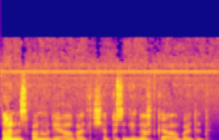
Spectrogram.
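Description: A man acting a weary government clerk with secret doubts in a 1970s radio play. His voice is husky and subdued, his manner earnest and terse. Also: mid-range voice, very fast, a little mellow, close to an everyday voice.

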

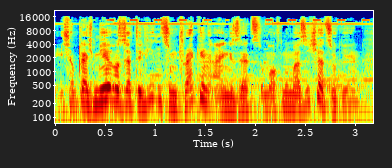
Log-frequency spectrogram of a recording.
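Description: Lively, wry young techie guy, played by actor. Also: on the high side, racing, music in the background, lightly acted. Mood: excited, sarcastic. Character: grumbling young male techie friend, wry and excitable. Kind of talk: naturalistic German radio play acting.

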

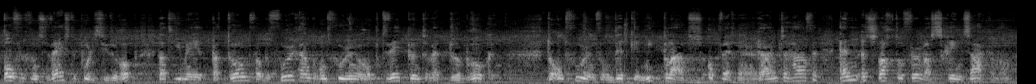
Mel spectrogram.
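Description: A male actor plays a television reporter in a sci-fi radio play. He reads urgent bulletins formally and very fast, at a medium pitch. He sounds a little distant, with music clearly present. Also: expressive, close to an everyday voice. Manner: formal, measured wording. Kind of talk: newsreading within a radio play.

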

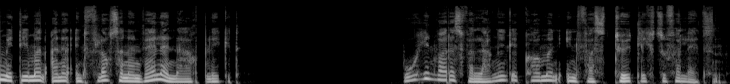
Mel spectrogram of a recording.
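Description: A woman's voice: lowish voice, darkish tone, breathy edge, dry recording. Contemplative woman narrating, close and dry. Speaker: narrator of a literary radio play. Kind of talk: literary scripted narration.

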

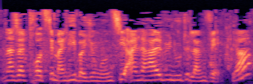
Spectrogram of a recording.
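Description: A woman's voice: mid-range voice, a little fast, noisy background, natural voice. A woman playing a coy, playful worker in a radio play, speaking coaxingly. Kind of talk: 1980s German radio play acting.

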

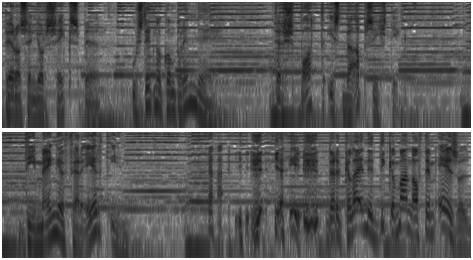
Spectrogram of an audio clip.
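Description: An actor in a German radio drama playing an amused, proud Spanish poet who speaks expressively and mixes in Spanish. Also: male voice, medium pitch. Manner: expressive, chuckling, peppers speech with Spanish.

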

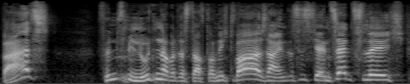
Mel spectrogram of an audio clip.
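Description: A man playing a frantic, bossy director in a radio play, barking orders excitably. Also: high-pitched, moderate pace, heavy background noise. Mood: panicked, urging.

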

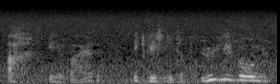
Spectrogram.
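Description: An actor playing a cheerful, polite neighbour in a radio drama, chatty and well-mannered. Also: male voice, a little high, sing-song, normal speed, background noise. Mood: bright, polite.

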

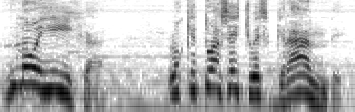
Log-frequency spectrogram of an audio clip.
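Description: A man's voice: sits high, wildly swooping pitch, takes it slowly, faint music behind, heavily acted. A man acting in a radio drama as a devoted older father and proud former union leader, earnest and exhorting. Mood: proud, urging.

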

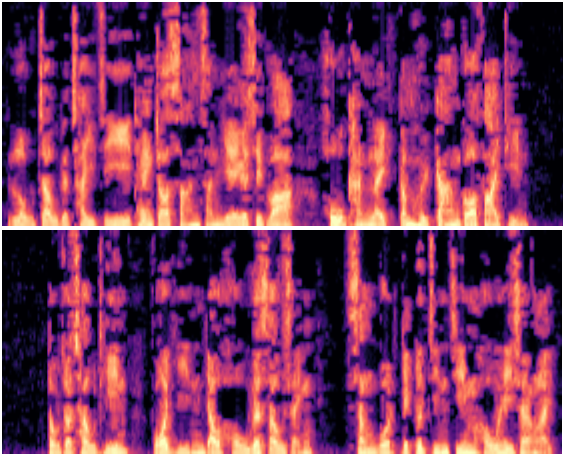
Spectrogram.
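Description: A man with a Cantonese accent narrating a scripted folk tale as a storyteller, in a husky voice. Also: mid-range voice, expressive, normal speed, fairly bright tone, a little hiss or hum.

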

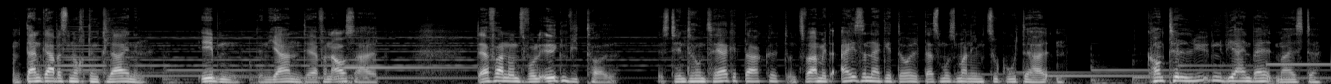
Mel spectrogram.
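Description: An actor playing a villager in a radio drama, looking back on a childhood gang in a wry, self-justifying, colloquial way. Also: male voice, mid-range voice, darkish tone, natural voice. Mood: defensive. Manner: colloquial, offhand. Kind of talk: radio drama monologue, conversational recollection.

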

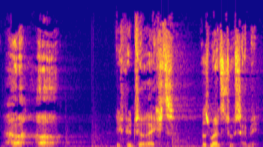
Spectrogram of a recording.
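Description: A world-weary, hard-boiled detective with a very deep, gravelly voice. He is terse, wry and deadpan, narrating a sci-fi radio play over clear background music. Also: measured pace. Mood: sardonic, wary. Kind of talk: radio drama narration and dialogue.

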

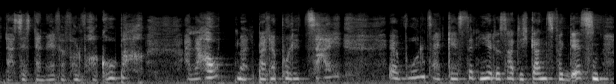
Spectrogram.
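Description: A woman acting a weary young secretary in a German radio drama, curious and quickly alarmed. Her voice is fairly high and breathy, often hushed, on a slightly noisy old recording. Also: lightly acted.

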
